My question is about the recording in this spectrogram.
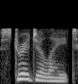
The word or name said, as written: stridulate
